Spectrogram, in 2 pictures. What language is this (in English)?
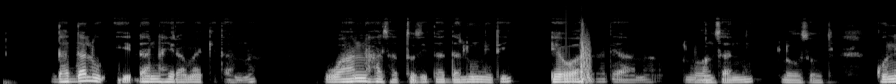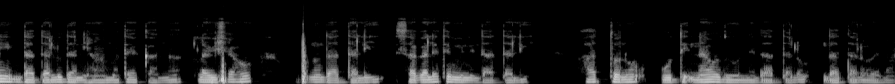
Sidamo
